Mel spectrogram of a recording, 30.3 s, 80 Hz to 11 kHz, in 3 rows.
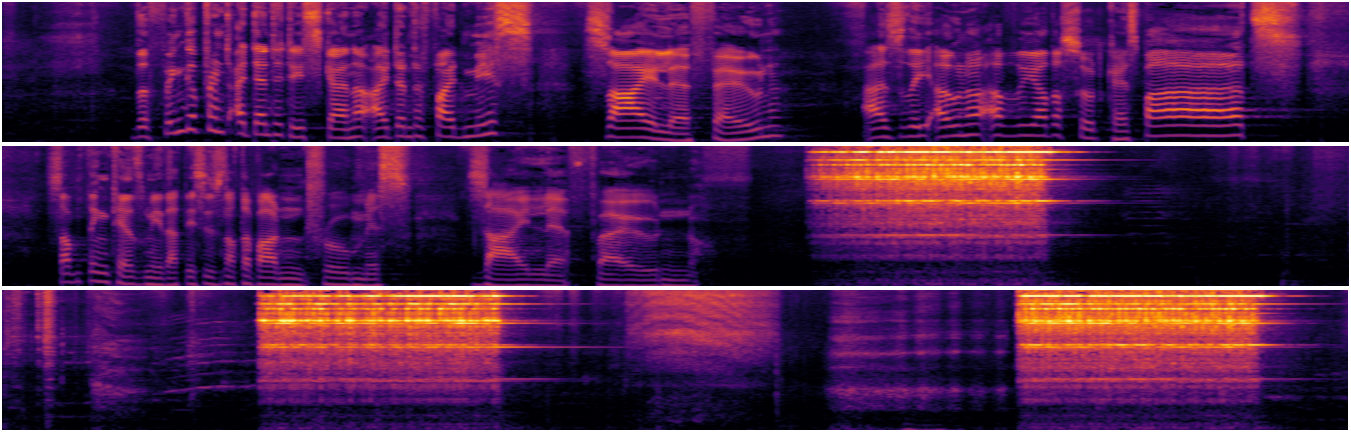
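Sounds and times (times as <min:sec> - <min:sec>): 
speech: 0:01.0 - 0:09.8, 0:10.4 - 0:15.4
phone built into a shoe ringing: 0:16.2 - 0:18.5, 0:22.1 - 0:24.7, 0:27.8 - 0:30.2
soft shuffling: 0:19.2 - 0:20.4.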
